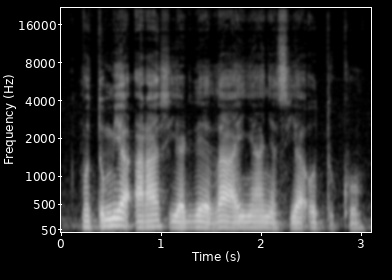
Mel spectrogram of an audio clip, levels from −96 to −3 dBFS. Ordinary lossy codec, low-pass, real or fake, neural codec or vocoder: none; none; fake; vocoder, 44.1 kHz, 128 mel bands every 512 samples, BigVGAN v2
